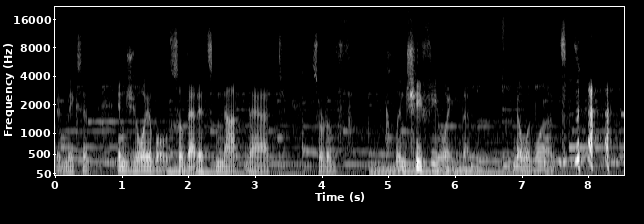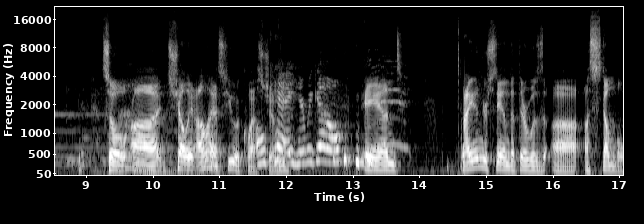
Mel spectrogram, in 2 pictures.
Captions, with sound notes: It makes it enjoyable so that it's not that sort of clinchy feeling that no one wants (laughs) So Shelley I'll ask you a question. - Okay,, here we go. - And I understand that there was a stumble halfway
